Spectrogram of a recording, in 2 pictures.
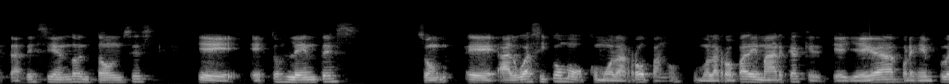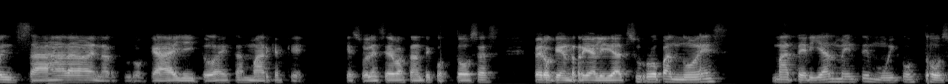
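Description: From 0.18 s to 18.73 s, faint ticks land about every third of a second through the speech, around seventy in all. Those are clock slip clicks, likely from two unsynced clocks slipping one sample each time. The spacing suggests roughly 100 ppm drift.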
